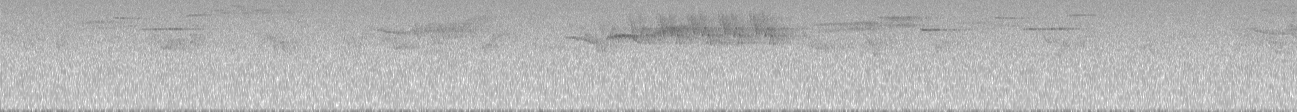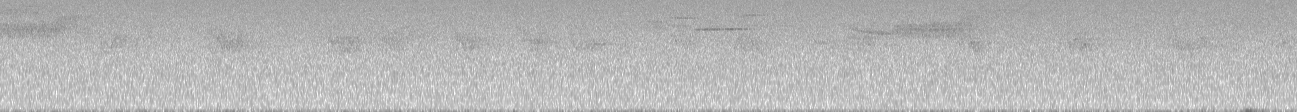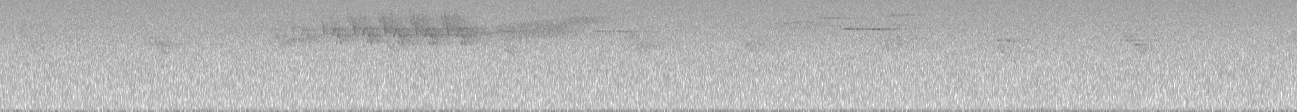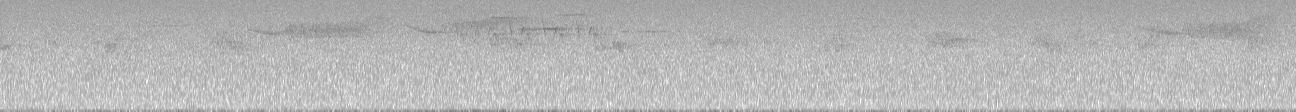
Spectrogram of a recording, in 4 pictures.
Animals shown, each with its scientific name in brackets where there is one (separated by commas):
Red-eyed Vireo (Vireo olivaceus), Ovenbird (Seiurus aurocapilla), Black-throated Blue Warbler (Setophaga caerulescens), Black-throated Green Warbler (Setophaga virens), Blackburnian Warbler (Setophaga fusca)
